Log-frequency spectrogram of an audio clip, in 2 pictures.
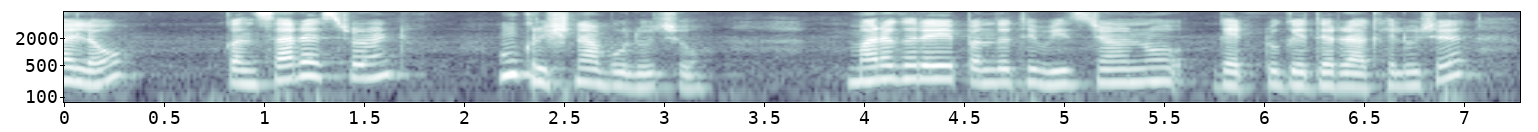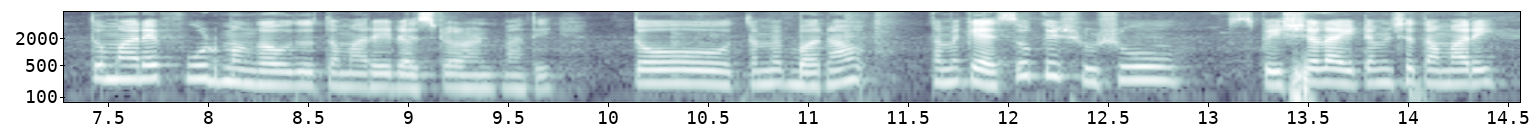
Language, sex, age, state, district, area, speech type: Gujarati, female, 30-45, Gujarat, Surat, urban, spontaneous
